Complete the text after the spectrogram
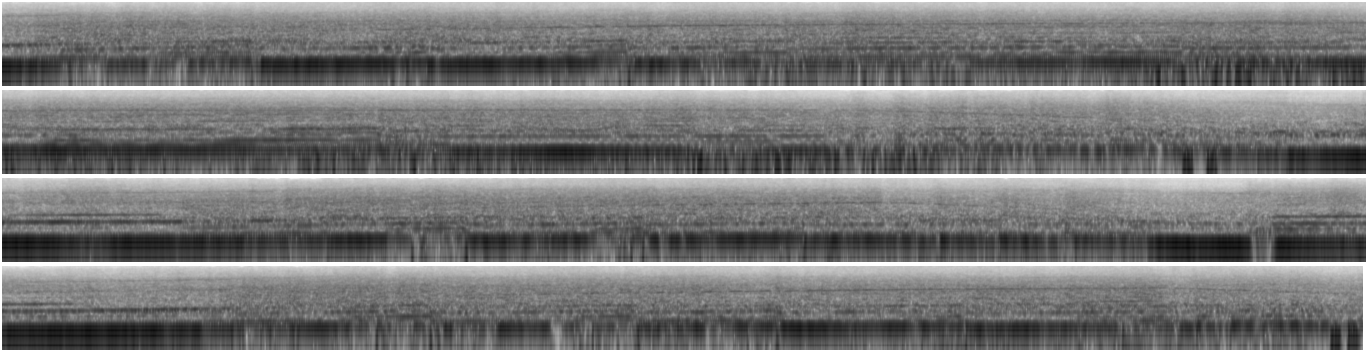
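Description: A racing car engine screams loudly, rising through the gears and dropping as it brakes.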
